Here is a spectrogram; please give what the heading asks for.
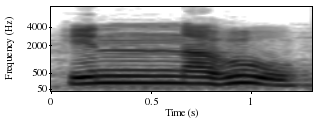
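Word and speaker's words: إنه: Innahu ini ada gunnah, bacanya dengung, dua ketuk atau tiga ketuk dengan hurufnya. Innahu seperti itu. Hu-nya ini ada hak dhamir. Hak dhamir hurufnya harokatnya seperti 6, dhammah seperti 6, maka dibaca panjang.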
